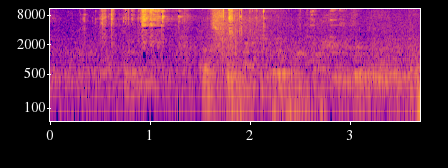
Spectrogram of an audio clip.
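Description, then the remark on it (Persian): A bunch of computer-cut keys with blunt edges jangles in two short, bright metallic bursts, with softer clinking in between, while people talk quietly underneath. “آقا کلیدامون هم همه کامپیوتریه، لبش تیز نیست.”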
